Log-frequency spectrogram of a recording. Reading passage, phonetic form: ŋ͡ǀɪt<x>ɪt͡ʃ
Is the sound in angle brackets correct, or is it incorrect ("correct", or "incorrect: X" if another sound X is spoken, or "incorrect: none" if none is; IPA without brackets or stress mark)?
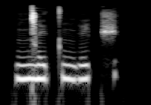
incorrect: ŋ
